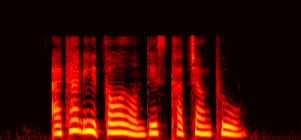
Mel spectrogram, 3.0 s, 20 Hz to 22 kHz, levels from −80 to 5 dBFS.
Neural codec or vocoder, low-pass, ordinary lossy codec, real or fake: codec, 16 kHz, 0.5 kbps, FunCodec, trained on Chinese and English, 25 frames a second; none; none; fake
